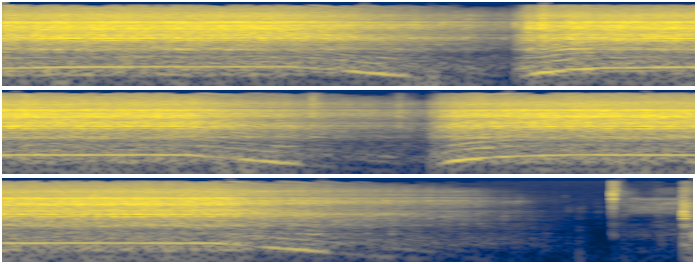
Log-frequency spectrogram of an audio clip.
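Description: A Ninja blender pulses an IsaLean meal replacement shake in three loud, sustained bursts, each with a rising then falling motor whine and brief gaps between, then stops abruptly near the end.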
